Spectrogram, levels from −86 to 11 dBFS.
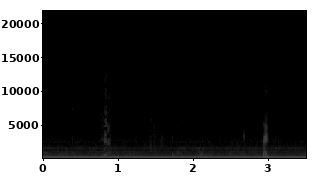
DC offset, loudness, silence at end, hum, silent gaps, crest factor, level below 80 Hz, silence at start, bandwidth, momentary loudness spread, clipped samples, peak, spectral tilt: under 0.1%; -63 LUFS; 0 s; 50 Hz at -60 dBFS; none; 14 dB; -60 dBFS; 0 s; 16 kHz; 2 LU; under 0.1%; -46 dBFS; -5.5 dB/octave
